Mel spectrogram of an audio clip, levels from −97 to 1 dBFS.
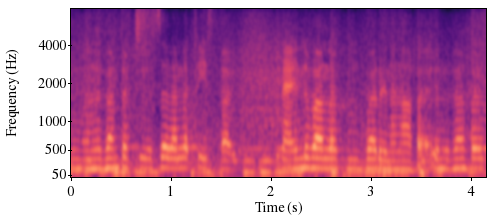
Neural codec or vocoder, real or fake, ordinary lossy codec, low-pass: codec, 16 kHz, 0.5 kbps, X-Codec, HuBERT features, trained on balanced general audio; fake; none; none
